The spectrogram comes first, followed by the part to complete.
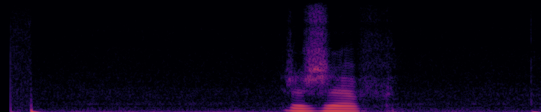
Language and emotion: Russian, neutral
